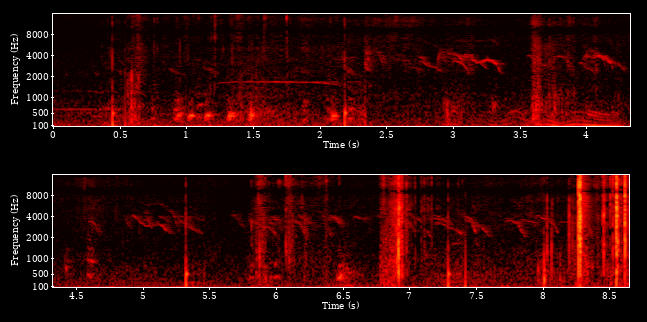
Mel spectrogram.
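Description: Chicken clucking in short bursts, with small birds chirping high up and a few sharp knocks and rustles, the loudest about half a second in and near the end.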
